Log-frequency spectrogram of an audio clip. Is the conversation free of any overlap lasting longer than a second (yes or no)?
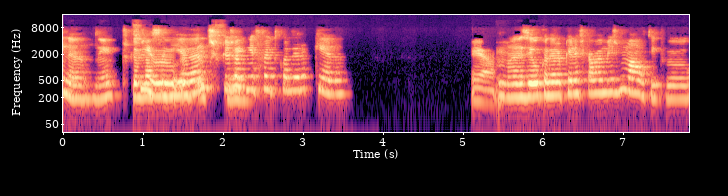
no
